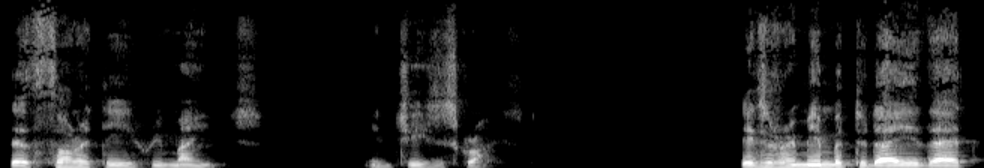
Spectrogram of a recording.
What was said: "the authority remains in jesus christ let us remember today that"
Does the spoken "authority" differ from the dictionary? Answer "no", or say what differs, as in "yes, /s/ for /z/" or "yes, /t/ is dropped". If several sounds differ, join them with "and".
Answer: no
